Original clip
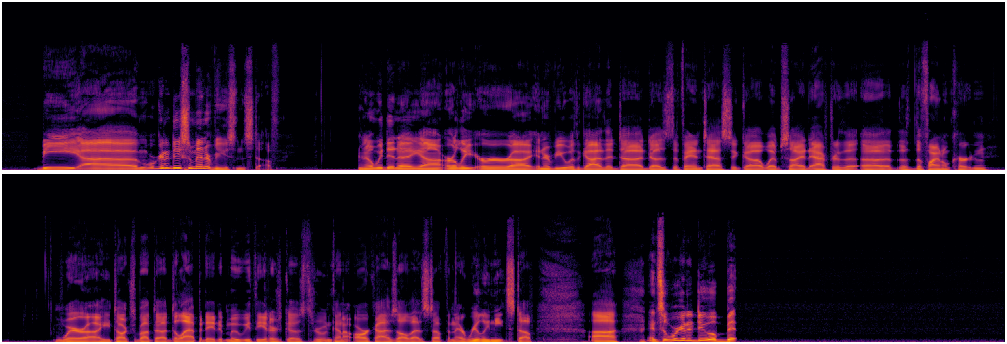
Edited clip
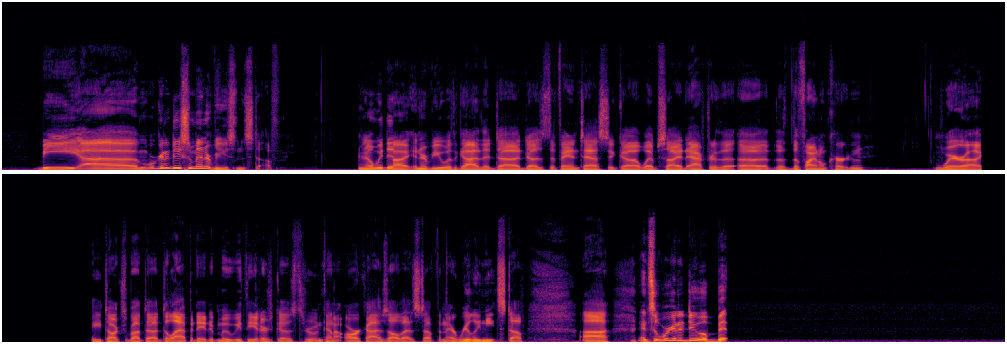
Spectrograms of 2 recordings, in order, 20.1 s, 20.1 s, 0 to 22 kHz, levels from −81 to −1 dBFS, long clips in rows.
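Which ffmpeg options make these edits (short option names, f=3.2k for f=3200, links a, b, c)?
-filter_complex "[0:a]asplit=3[a][b][c];[a]atrim=end=3.922[d];[b]atrim=start=5.148:end=11.03,asetpts=PTS-STARTPTS,afade=t=out:st=5.878:d=0.004:c=hsin,apad=pad_dur=1.14[e];[c]atrim=start=11.03,asetpts=PTS-STARTPTS,afade=t=in:d=0.004:c=hsin[f];[e][f]concat=n=2:v=0:a=1[g];[d][g]acrossfade=d=0.004:c1=hsin:c2=hsin"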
